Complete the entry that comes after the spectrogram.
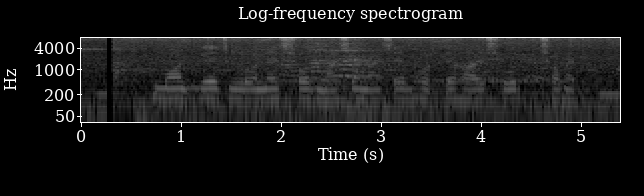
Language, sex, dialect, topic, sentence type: Bengali, male, Standard Colloquial, banking, statement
